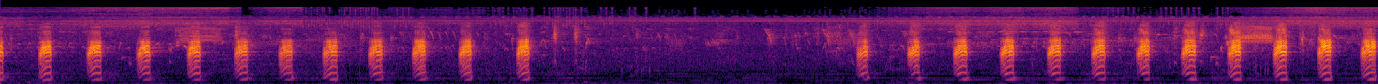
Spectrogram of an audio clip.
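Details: Mottled duck quacking in two bouts: about a dozen rhythmic nasal quacks, a pause of some three seconds, then another run of around eleven, each note brief and harsh.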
